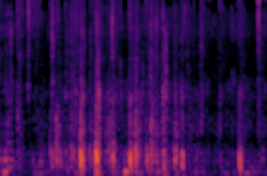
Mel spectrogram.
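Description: A woman claps her hands softly.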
